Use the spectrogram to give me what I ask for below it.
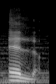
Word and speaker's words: El: la culture kryptonienne et qui en fait se prononce elle.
